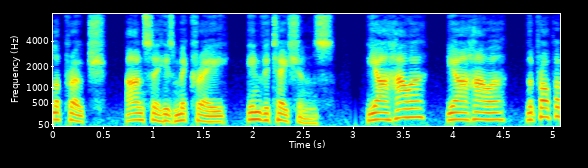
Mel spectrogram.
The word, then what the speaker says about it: Yahowah: but one acceptable approach answer his mcra invitations yahawah yahawah the proper pronunciation of yahwah our eloa God has directed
